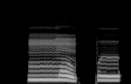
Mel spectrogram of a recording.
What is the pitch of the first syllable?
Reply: falling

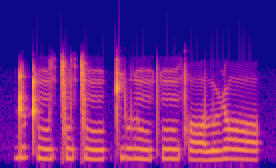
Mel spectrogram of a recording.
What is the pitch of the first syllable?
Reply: high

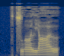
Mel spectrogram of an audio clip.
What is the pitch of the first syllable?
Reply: rising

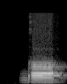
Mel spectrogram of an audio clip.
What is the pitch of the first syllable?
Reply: low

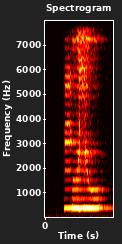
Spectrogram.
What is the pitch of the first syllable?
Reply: high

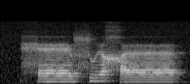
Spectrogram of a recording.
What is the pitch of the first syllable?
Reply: low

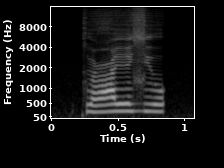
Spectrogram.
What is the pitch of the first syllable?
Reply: low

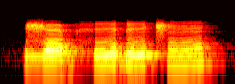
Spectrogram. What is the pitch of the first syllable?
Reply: low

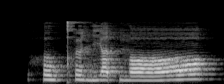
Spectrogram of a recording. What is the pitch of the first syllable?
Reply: low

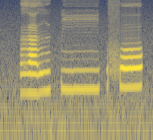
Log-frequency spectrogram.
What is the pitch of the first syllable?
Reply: low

